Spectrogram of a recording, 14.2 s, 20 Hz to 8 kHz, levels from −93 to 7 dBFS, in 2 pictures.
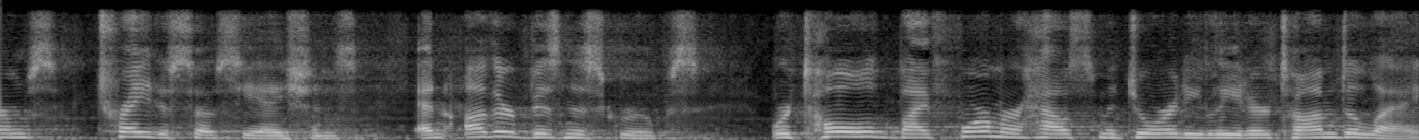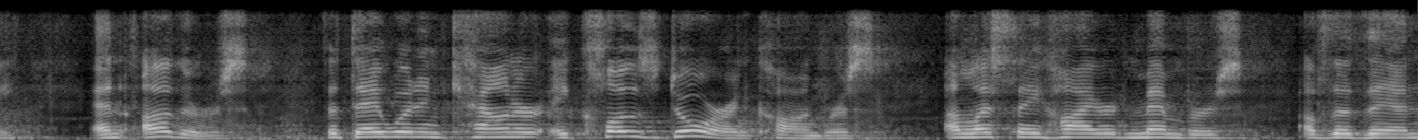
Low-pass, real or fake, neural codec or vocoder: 7.2 kHz; fake; codec, 24 kHz, 3.1 kbps, DualCodec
